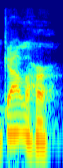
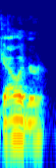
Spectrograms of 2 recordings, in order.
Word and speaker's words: Gallagher: did you okay so I pronounce that name Gallaher okay that's the G the second G I would have said Gallagher yeah just saying um you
